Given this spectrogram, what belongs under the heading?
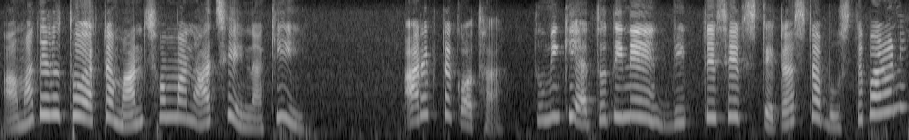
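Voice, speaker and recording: A woman's voice: extremely high pitch, very animated, unhurried, fairly bright tone, pitched above the performer's own voice, exaggerated voice. A woman voicing a status-proud middle-aged father in an audio story, pompous and disapproving. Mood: pompous disapproval.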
